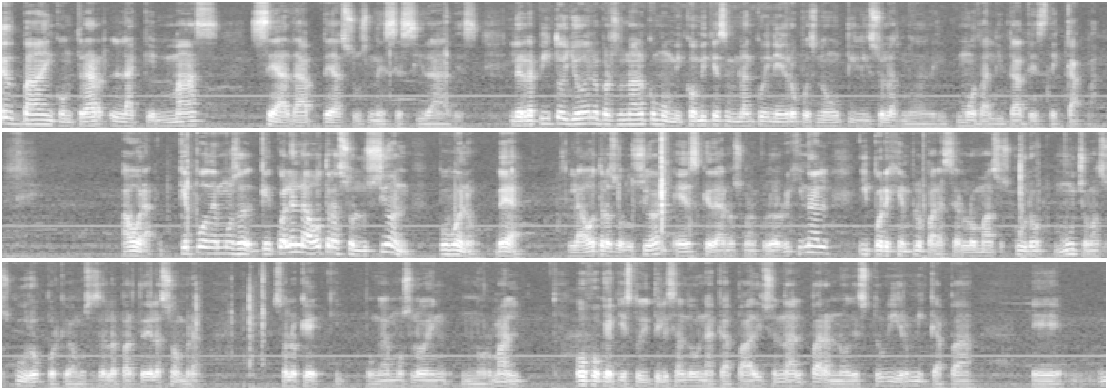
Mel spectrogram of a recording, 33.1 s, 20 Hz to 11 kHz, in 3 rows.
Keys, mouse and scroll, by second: 3.2 click, 4.0-9.8 shift+drag, 12.0 click, 12.9 Escape, 16.3 click, 17.4 ctrl+click, 20.3 k, 21.2 k, 22.6-24.1 drag, 24.6 ctrl+z, 25.5 click, 26.1 click, 27.5 click, 29.5-32.5 drag.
